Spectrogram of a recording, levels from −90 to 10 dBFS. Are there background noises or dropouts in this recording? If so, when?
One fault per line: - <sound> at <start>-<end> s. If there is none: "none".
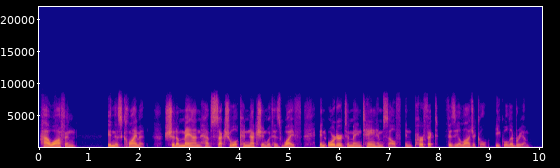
none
